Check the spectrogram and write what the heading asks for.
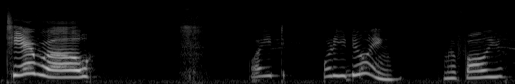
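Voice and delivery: high, sing-song pet voice; talking to the cat. Real, not acted. Streamer cooing at her cat on camera, high and playful. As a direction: coo at the cat as she wanders.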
